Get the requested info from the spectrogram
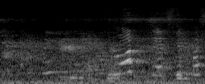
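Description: A woman speaking briefly in Thai over the low hubbub of a busy shop floor, with other voices in the background.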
